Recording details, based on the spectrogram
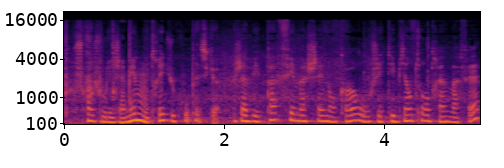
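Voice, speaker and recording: Her pitch medium and her intonation fairly even, a woman speaks at a fairly quick pace. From Réunion. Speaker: colouring hobbyist youtuber. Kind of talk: casual chat. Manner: halting.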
